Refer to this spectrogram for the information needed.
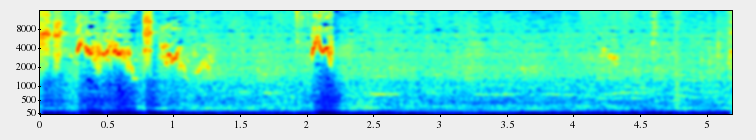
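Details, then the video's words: Lovebirds inside a cage give a quick flurry of shrill, wavering chirps. After a short pause comes one more burst, then a few faint scattered notes over a quiet hum. "Love birds sound"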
